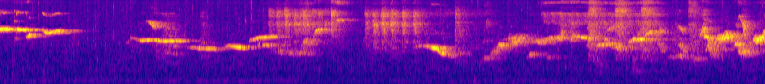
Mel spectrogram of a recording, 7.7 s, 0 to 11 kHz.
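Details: White-rumped shama mating sound, used to stir breeding desire in a new pair not yet producing; sliding whistles around 2–4k, then a pause and rising whistled phrases mixed with harsh buzzy bursts.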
